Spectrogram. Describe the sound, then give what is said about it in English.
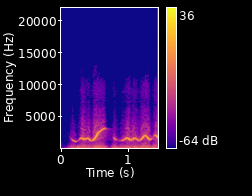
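A person whistles a bird-like call in two quick warbling phrases, the first sweeping upward in pitch, clear with no talking. “No, my nose does not do bird calls.”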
